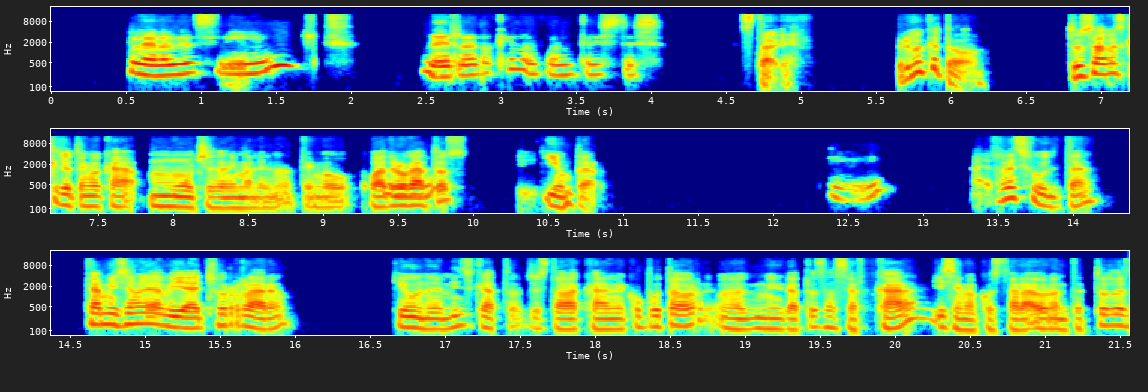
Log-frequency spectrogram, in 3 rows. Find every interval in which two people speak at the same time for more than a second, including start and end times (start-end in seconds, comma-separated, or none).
none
